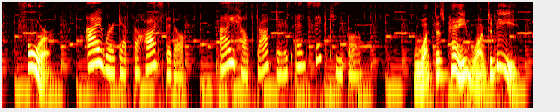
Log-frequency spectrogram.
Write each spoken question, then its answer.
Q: What does Penny want to be?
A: She wants to be a nurse.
